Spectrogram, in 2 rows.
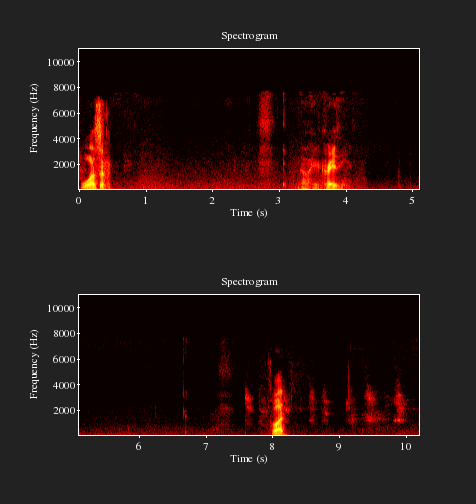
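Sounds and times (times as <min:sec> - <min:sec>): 
speech: 0:00.0 - 0:00.6, 0:03.3 - 0:04.1, 0:08.0 - 0:08.3
dog yelping and whimpering: 0:08.5 - 0:10.2.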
